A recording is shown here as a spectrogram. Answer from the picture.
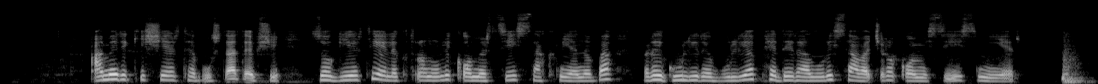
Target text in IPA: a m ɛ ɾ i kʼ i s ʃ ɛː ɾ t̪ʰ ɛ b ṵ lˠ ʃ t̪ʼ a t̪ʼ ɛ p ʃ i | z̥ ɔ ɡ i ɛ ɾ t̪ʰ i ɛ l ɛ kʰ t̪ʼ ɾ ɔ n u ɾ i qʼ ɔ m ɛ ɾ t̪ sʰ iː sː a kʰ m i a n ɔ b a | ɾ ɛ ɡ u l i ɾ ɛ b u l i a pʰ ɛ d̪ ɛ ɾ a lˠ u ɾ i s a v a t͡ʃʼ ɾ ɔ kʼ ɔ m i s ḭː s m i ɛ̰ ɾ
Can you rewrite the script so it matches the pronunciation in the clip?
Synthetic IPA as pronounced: a m ɛ ɾ i kʼ i s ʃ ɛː ɾ t̪ʰ ɛ b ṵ lˠ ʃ t̪ʼ a t̪ʼ ɛ p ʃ i | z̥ ɔ ɡ i ɛ ɾ t̪ʰ i ɛ l ɛ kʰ t̪ʼ ɾ ɔ n u l i kʼ ɔ m ɛ ɾ t̪ sʰ iː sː a kʰ m i a n ɔ b a | ɾ ɛ ɡ u l i ɾ ɛ b u l i a pʰ ɛ d̪ ɛ ɾ a lˠ u ɾ i s a v a t͡ʃʼ ɾ ɔ kʼ ɔ m i s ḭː s m i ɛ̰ ɾ

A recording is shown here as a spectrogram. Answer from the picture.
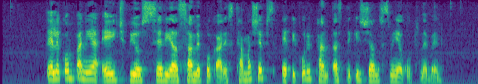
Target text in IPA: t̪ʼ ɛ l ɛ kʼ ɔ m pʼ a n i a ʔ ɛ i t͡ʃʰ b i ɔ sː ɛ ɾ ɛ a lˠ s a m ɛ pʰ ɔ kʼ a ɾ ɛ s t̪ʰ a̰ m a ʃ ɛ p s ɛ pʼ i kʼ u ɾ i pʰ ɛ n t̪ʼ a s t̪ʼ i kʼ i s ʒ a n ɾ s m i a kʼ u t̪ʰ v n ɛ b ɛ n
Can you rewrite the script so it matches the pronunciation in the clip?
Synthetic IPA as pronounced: t̪ʼ ɛ l ɛ kʼ ɔ m pʼ a n i a ʔ ɛ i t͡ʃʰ b i ɔ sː ɛ ɾ i a lˠ s a m ɛ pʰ ɔ kʼ a ɾ i s t̪ʰ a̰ m a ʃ ɛ p s ɛ pʼ i kʼ u ɾ i pʰ a n t̪ʼ a s t̪ʼ i kʼ i s ʒ a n ɾ s m i a kʼ u t̪ʰ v n ɛ b ɛ n

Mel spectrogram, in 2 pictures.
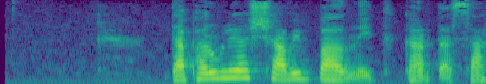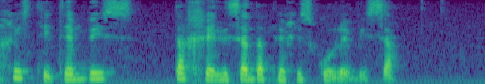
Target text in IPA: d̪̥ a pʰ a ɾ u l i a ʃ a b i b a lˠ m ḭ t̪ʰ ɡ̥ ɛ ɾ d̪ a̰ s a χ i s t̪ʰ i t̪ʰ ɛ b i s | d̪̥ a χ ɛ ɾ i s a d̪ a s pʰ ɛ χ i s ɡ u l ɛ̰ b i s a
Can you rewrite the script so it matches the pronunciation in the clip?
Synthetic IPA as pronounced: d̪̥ a pʰ a ɾ u l i a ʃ a v i b a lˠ n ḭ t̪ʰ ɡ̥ a ɾ d̪ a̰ s a χ i s t̪ʰ i t̪ʰ ɛ b i s | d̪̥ a χ ɛ l i s a d̪ a pʰ ɛ χ i s ɡ u l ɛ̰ b i s a

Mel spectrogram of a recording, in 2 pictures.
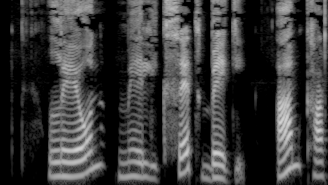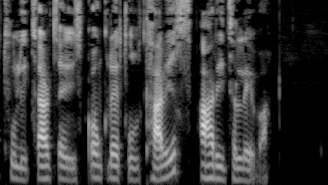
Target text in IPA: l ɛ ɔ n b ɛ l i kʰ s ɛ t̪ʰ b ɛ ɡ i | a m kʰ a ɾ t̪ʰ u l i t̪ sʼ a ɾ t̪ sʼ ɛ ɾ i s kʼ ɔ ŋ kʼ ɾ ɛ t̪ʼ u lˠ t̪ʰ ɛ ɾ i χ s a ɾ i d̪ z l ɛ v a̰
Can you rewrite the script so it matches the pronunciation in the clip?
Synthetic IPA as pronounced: l ɛ ɔ n m ɛ l i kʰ s ɛ t̪ʰ b ɛ ɡ i | a m kʰ a ɾ t̪ʰ u l i t̪ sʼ a ɾ t̪ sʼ ɛ ɾ i s kʼ ɔ ŋ kʼ ɾ ɛ t̪ʼ u lˠ t̪ʰ a ɾ i χ s a ɾ i d̪ z l ɛ v a̰

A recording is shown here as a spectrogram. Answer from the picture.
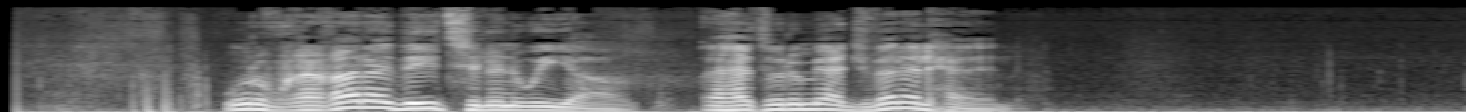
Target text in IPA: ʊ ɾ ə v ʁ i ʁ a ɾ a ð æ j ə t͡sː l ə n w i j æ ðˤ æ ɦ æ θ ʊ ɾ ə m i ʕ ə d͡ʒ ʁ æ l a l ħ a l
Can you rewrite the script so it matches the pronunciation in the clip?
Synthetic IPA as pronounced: ʊ ɾ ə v ʁ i ʁ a ɾ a ð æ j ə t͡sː l ə n w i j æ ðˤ æ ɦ æ θ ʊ ɾ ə m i ʕ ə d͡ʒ v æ ɾ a l ħ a l

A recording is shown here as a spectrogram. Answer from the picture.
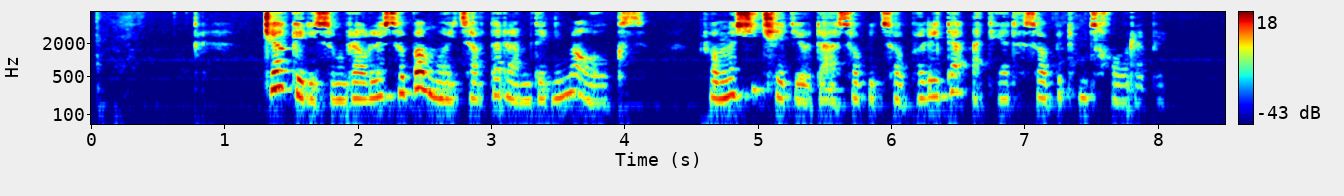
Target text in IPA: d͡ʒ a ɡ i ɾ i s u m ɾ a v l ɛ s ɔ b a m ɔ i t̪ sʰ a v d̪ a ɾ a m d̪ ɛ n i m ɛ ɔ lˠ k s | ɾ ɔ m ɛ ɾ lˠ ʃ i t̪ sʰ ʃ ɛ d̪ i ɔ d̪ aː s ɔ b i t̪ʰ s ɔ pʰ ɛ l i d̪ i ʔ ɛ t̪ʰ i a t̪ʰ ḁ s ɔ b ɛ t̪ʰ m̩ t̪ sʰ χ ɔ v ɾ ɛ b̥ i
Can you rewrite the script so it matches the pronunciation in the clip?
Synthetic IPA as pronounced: d͡ʒ a ɡ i ɾ i s u m ɾ a v l ɛ s ɔ b a m ɔ i t̪ sʰ a v d̪ a ɾ a m d̪ ɛ n i m ɛ ɔ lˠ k s | ɾ ɔ m ɛ lˠ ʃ i t̪ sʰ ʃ ɛ d̪ i ɔ d̪ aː s ɔ b i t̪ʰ s ɔ pʰ ɛ l i d̪ a ʔ a t̪ʰ i a t̪ʰ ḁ s ɔ b i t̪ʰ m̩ t̪ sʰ χ ɔ v ɾ ɛ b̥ i

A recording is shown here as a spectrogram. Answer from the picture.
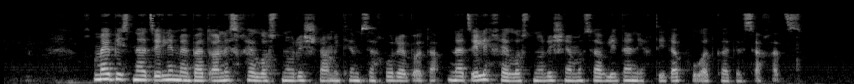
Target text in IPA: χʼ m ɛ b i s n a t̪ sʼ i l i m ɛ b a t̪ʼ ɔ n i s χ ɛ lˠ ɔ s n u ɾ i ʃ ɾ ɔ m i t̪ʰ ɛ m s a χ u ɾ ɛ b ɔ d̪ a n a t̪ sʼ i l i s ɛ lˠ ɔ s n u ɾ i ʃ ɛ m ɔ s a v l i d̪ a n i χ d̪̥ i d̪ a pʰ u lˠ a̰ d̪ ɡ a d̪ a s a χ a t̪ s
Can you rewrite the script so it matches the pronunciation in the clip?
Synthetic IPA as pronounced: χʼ m ɛ b i s n a t̪ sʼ i l i m ɛ b a t̪ʼ ɔ n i s χ ɛ lˠ ɔ s n u ɾ i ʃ ɾ ɔ m i t̪ʰ ɛ m s a χ u ɾ ɛ b ɔ d̪ a n a t̪ sʼ i l i χ ɛ lˠ ɔ s n u ɾ i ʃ ɛ m ɔ s a v l i d̪ a n i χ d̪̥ i d̪ a pʰ u lˠ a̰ d̪ ɡ a d̪ a s a χ a t̪ s

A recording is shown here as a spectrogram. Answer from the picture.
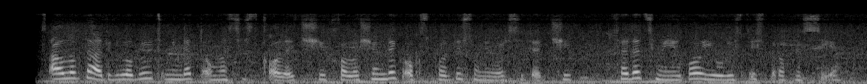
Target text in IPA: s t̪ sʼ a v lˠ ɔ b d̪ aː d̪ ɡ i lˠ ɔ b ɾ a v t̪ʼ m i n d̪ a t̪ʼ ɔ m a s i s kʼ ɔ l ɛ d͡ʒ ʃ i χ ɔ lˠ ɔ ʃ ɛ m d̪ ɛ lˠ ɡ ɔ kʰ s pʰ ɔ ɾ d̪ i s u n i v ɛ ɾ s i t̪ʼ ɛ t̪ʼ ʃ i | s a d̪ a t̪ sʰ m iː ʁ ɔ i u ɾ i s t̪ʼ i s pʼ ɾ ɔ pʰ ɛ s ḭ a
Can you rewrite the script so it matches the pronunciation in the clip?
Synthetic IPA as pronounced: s t̪ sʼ a v lˠ ɔ b d̪ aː d̪ ɡ i lˠ ɔ b ɾ i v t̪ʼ m i n d̪ a t̪ʼ ɔ m a s i s kʼ ɔ l ɛ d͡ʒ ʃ i χ ɔ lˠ ɔ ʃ ɛ m d̪ ɛ ɡ ɔ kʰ s pʰ ɔ ɾ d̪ i s u n i v ɛ ɾ s i t̪ʼ ɛ t̪ʼ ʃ i | s a d̪ a t̪ sʰ m iː ʁ ɔ i u ɾ i s t̪ʼ i s pʼ ɾ ɔ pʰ ɛ s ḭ a

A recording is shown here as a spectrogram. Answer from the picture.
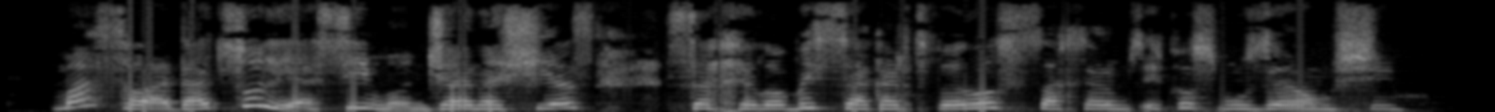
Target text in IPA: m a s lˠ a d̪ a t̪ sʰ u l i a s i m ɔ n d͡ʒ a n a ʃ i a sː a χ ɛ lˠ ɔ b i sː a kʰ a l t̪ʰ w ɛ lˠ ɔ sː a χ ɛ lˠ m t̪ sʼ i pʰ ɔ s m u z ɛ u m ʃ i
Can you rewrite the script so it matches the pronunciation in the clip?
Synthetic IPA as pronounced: m a s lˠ a d̪ a t̪ sʰ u l i a s i m ɔ n d͡ʒ a n a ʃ i a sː a χ ɛ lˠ ɔ b i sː a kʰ a ɾ t̪ʰ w ɛ lˠ ɔ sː a χ ɛ lˠ m t̪ sʼ i pʰ ɔ s m u z ɛ u m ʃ i

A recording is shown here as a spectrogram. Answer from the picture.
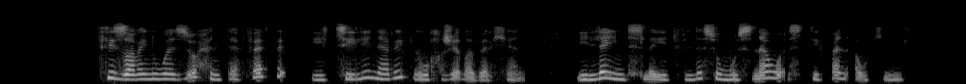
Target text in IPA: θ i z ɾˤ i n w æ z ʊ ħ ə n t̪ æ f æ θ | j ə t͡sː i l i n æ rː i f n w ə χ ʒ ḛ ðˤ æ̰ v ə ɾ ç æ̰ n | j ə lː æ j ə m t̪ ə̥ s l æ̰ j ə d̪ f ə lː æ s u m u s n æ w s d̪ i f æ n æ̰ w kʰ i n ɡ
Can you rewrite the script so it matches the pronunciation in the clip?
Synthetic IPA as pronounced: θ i z ɾˤ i n w æ z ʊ ħ ə n t̪ æ f æ θ | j ə t͡sː i l i n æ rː i f n w ə χ ʒ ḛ ðˤ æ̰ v ə ɾ ç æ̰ n | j ə lː æ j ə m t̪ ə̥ s l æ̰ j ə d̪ f ə lː æ s u m u s n æ w s t̪ i f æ n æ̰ w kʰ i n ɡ

